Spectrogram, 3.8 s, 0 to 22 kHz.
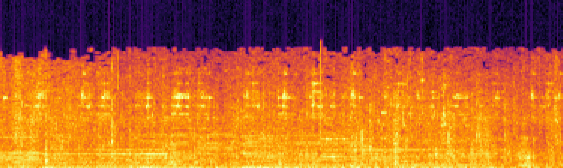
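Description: Horse hooves clip-clopping at a steady run in the Red Dead Redemption 2 video game, a continuous rhythmic drumming over a dense rumbling game soundscape.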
